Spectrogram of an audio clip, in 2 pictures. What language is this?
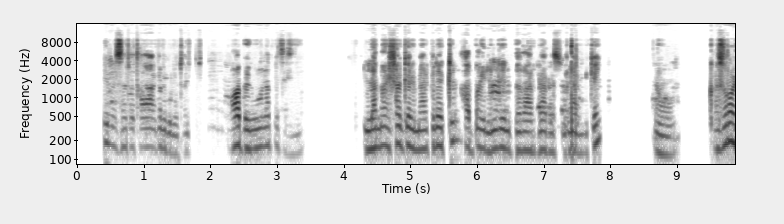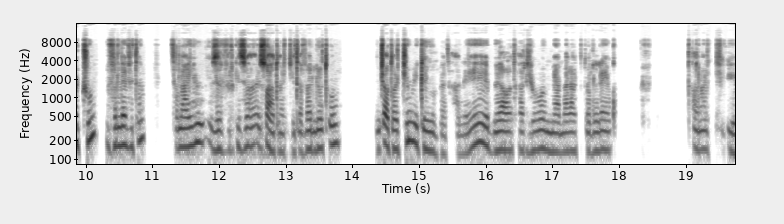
Amharic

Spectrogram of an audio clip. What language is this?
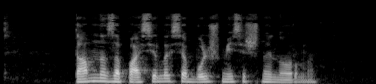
Belarusian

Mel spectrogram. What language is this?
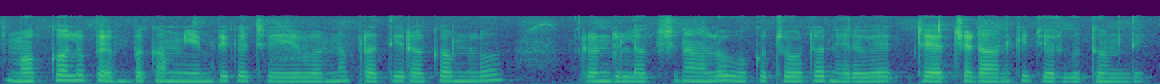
Telugu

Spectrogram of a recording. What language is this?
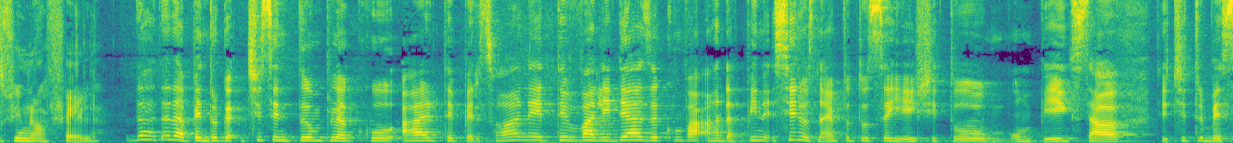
Romanian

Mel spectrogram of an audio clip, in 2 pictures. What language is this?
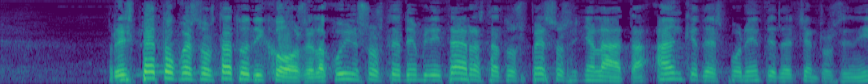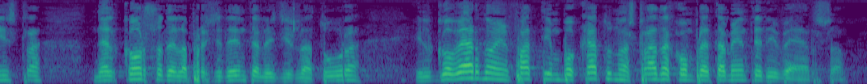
Italian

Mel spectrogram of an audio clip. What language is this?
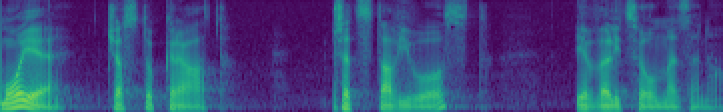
Czech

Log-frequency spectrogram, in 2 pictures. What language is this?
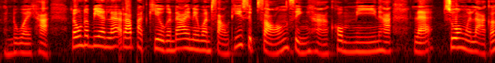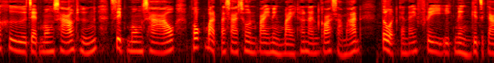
Thai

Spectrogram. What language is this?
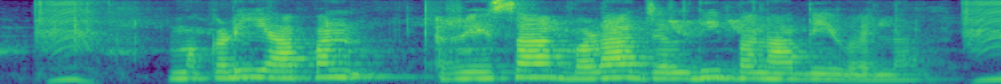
Bhojpuri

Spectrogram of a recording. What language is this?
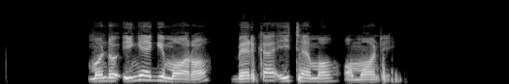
Luo (Kenya and Tanzania)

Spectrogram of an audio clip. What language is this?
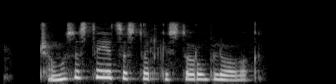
Belarusian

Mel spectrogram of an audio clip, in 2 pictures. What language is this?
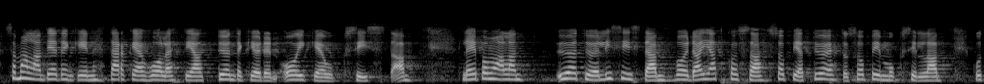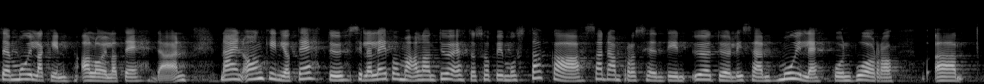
Finnish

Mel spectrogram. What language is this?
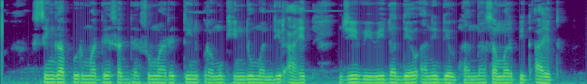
Marathi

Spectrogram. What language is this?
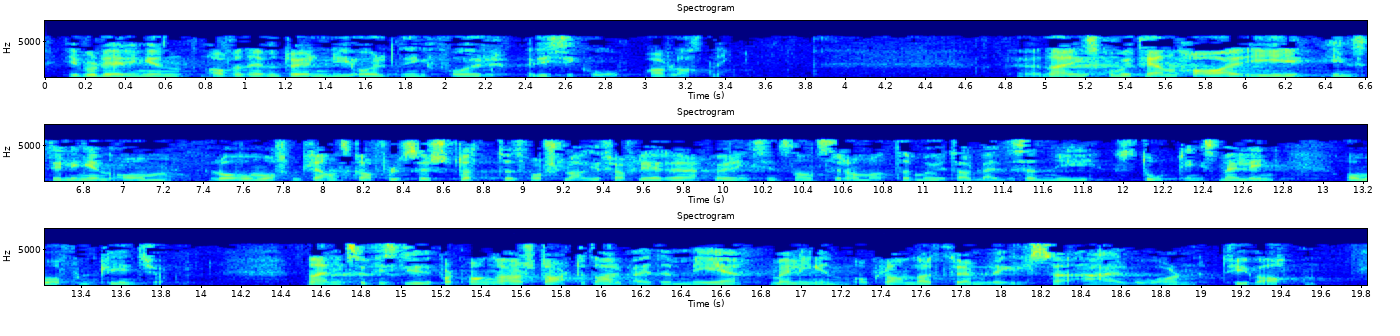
Norwegian Bokmål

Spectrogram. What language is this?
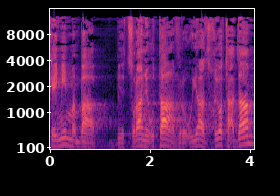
Hebrew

